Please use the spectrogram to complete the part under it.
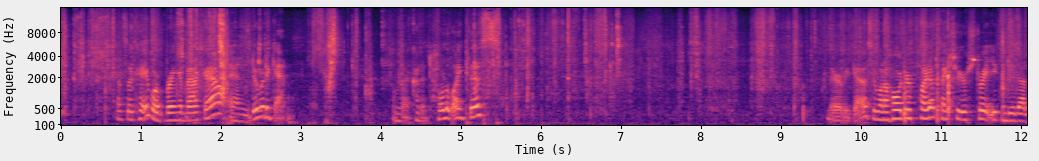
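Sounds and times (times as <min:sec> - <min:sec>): paper rustling and scraping: 0:00.0 - 0:04.4, 0:05.2 - 0:12.0.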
